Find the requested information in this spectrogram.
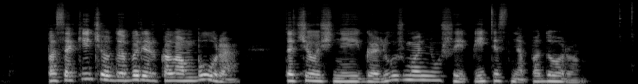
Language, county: Lithuanian, Utena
